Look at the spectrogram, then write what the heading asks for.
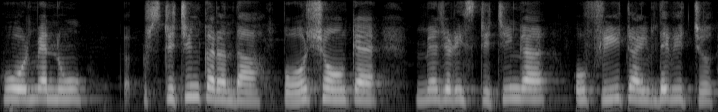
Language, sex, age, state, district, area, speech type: Punjabi, female, 45-60, Punjab, Amritsar, urban, spontaneous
